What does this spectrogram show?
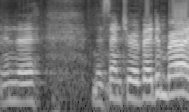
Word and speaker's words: Edinburgh: We pronounce it Edinburgh, right? It's not Edinburgh or Edinburgh.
